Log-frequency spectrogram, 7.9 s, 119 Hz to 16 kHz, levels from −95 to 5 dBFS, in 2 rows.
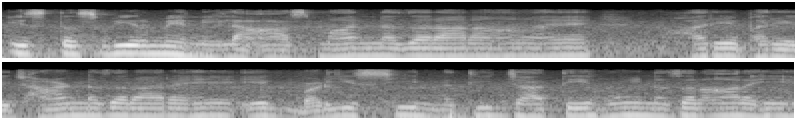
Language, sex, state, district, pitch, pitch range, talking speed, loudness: Hindi, male, Maharashtra, Dhule, 145 Hz, 140-150 Hz, 175 wpm, -18 LUFS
